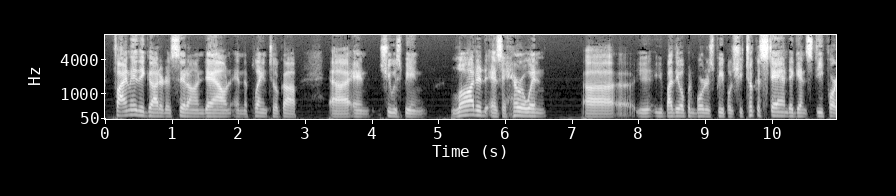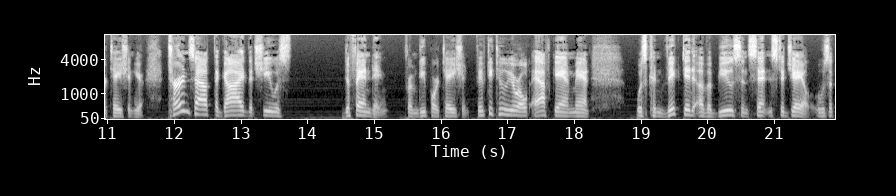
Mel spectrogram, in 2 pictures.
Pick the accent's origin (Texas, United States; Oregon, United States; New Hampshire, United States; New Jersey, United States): New Hampshire, United States; the New York Times, or the New York Slimes, has come out with a blast at my home state, New Hampshire, as well as Vermont and Maine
